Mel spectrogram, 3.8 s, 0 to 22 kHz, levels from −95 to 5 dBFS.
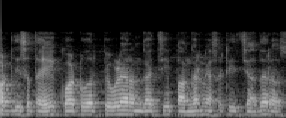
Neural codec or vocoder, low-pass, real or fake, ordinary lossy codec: none; 7.2 kHz; real; none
